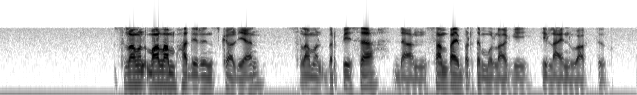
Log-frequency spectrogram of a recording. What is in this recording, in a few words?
indonesian; Golden Record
